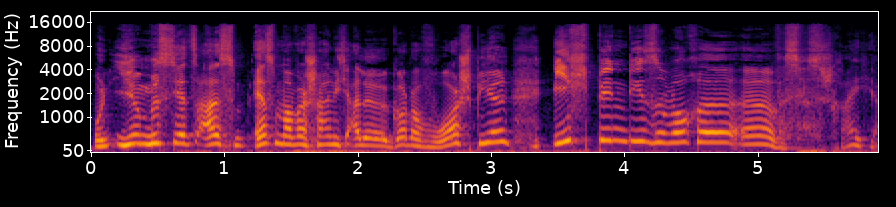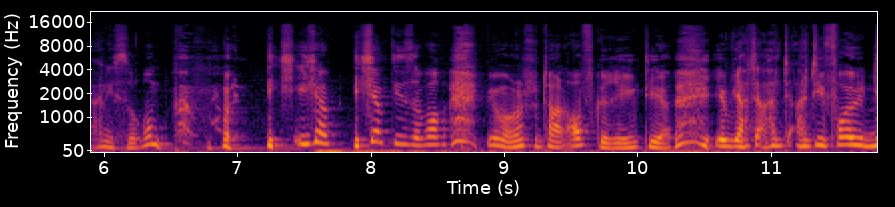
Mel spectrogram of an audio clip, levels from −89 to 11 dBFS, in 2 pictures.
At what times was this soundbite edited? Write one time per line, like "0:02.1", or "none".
none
